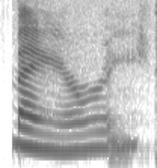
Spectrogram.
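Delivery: put-on a light Southern accent drawing out "Mary". Caregiver imitates Bea saying her name in a mild Southern accent. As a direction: say "Mary" with a mild Southern lilt, rising at the end. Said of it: "With a Southern accent".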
